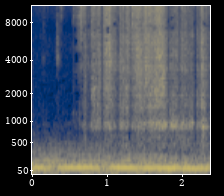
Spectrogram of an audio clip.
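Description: Chewing French fries and rustling the paper fry carton while reaching into it, heard from about half a second in, over a steady low hum.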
